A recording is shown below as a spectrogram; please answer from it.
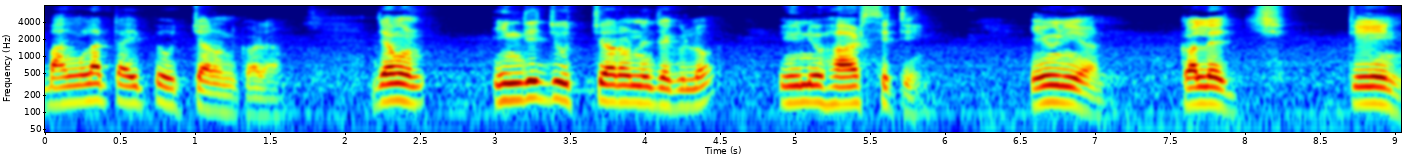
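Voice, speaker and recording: A male teacher with a high-ish, slightly mellow voice gives a classroom lesson explaining vocabulary. He addresses students directly and lists examples one after another.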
